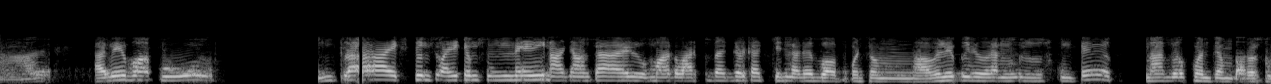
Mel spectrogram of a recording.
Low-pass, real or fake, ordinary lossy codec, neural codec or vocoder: 3.6 kHz; fake; none; codec, 44.1 kHz, 1.7 kbps, Pupu-Codec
